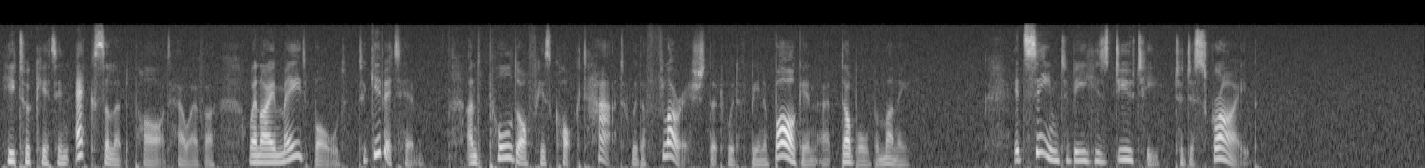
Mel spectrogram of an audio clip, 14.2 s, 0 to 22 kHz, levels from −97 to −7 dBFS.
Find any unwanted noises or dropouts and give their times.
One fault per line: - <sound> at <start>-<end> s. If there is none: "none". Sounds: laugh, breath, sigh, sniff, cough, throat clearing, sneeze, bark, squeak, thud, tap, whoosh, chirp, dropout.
none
